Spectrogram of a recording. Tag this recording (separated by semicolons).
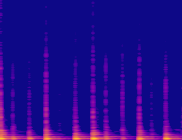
bongo; drum; loop; percussion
